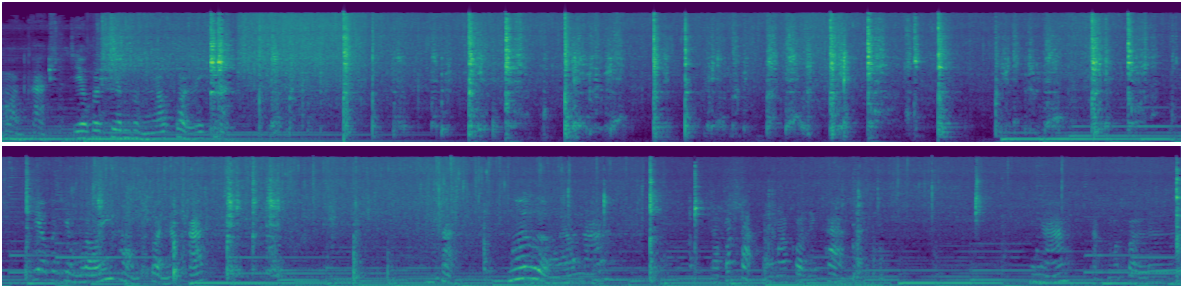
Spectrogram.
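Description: Garlic sizzles in hot oil.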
